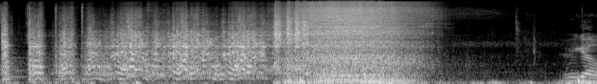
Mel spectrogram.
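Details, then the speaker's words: 1977 Pontiac Grand Prix, 6.6L 400 V8, junkyard car started after 20+ years, fuel poured down the carburetor: cranks and catches into a ragged surging run that fades and dies; too many vacuum leaks, exhaust possibly clogged. "We got too many vacuum leaks. We got to fix that."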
